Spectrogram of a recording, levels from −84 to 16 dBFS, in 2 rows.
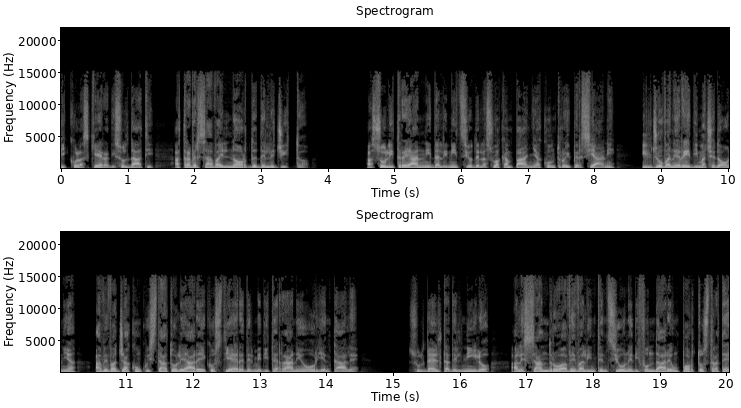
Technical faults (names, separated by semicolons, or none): periodic clock jitter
